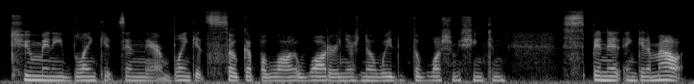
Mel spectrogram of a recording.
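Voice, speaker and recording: In a mid-range voice, a woman shares a rambling story while casually vlogging outside in a small town. Her telling is peppered with ums and laughs, and now and then she goes hushed.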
